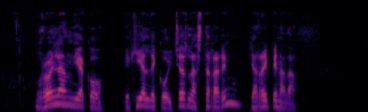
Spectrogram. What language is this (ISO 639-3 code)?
eus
